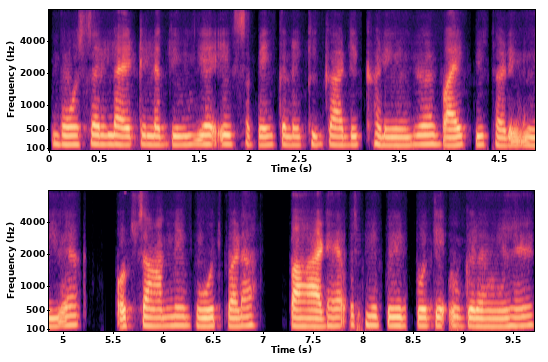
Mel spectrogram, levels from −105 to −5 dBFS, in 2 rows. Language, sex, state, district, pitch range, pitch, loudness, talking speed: Hindi, female, Haryana, Charkhi Dadri, 175-185 Hz, 180 Hz, -19 LUFS, 195 wpm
